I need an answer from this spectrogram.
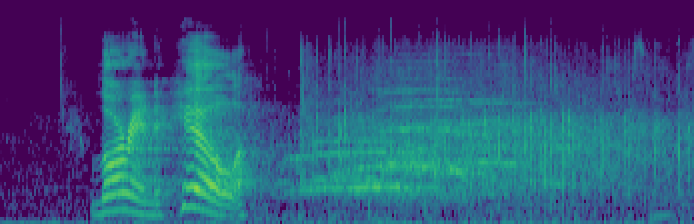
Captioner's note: applause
